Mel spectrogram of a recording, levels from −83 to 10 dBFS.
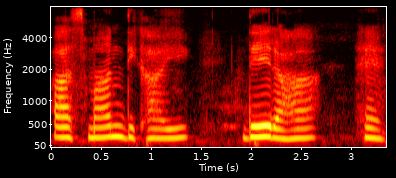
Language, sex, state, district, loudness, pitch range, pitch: Hindi, female, Himachal Pradesh, Shimla, -17 LUFS, 200-220 Hz, 210 Hz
